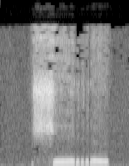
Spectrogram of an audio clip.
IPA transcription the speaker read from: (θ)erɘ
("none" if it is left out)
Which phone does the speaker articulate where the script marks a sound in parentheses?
ʃ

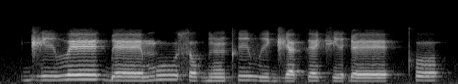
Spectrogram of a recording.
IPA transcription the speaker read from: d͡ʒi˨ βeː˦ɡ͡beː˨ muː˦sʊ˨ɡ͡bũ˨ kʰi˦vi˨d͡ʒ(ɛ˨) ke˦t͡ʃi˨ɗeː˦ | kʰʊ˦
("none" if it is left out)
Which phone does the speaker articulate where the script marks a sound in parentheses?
ɛ˨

